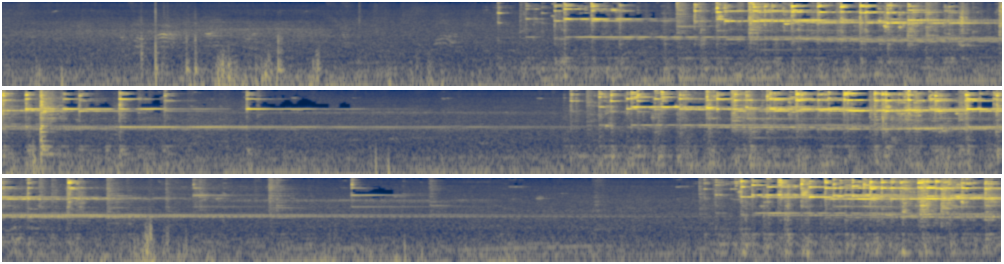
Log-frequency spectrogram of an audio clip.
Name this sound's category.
Soundscapes > Urban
